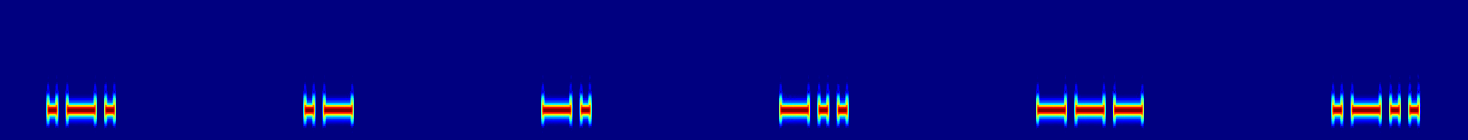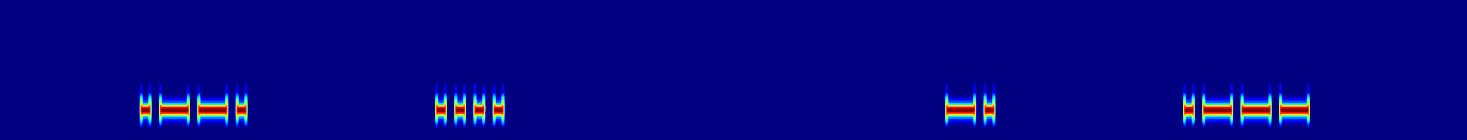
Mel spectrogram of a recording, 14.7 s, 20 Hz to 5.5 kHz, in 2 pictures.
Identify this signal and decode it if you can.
Morse code, heard as a keyed tone, about 25 wpm, spaced as for 8 wpm, 590 Hz. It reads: RANDOLPH NJ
